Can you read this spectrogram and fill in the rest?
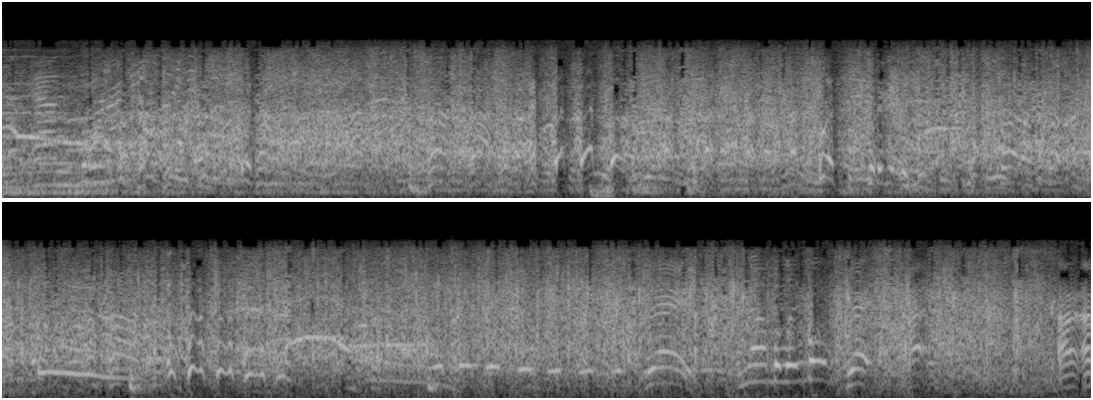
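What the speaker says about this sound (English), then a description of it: "This crowd of people gathered right outside our studio." Large crowd gathered outside a studio, applauding and chattering in a steady mix of clapping, babble and scattered laughter that runs continuously and fairly loud throughout.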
